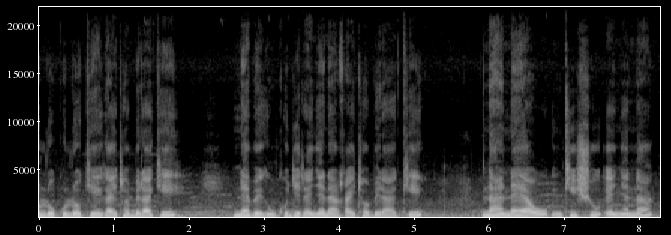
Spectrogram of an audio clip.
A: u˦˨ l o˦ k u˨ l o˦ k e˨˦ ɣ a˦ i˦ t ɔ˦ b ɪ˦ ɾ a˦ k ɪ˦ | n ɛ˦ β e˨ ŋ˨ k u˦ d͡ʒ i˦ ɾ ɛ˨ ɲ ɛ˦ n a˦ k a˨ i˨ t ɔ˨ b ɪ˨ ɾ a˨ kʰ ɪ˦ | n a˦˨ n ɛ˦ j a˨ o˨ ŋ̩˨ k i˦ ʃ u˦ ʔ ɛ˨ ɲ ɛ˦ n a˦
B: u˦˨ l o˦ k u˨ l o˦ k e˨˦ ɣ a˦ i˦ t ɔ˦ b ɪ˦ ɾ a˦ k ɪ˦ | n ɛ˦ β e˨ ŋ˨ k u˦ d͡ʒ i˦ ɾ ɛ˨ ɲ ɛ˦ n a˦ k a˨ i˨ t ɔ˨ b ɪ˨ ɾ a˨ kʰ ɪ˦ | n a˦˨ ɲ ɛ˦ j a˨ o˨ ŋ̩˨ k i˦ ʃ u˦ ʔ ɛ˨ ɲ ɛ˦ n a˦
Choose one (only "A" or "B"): A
